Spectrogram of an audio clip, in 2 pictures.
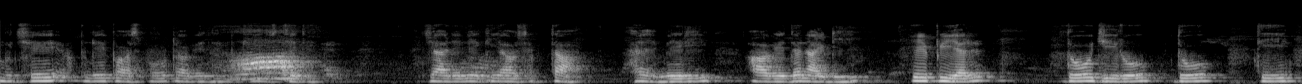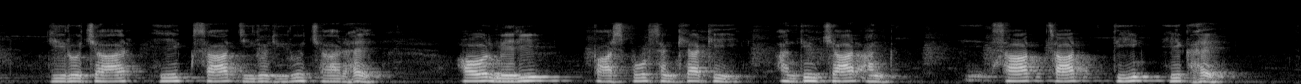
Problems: background sounds at intervals, echo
